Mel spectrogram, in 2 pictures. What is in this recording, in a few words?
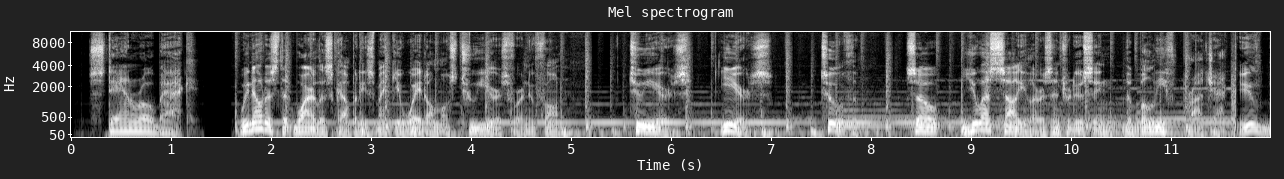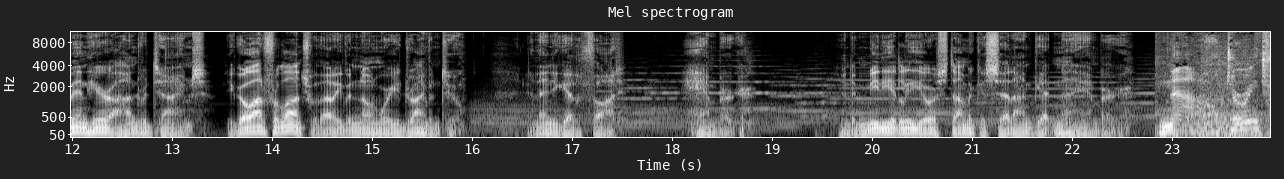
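male, Commercial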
